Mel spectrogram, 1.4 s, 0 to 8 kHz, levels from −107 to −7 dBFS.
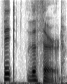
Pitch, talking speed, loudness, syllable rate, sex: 135 Hz, 135 wpm, -18 LUFS, 3.1 syllables/s, male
